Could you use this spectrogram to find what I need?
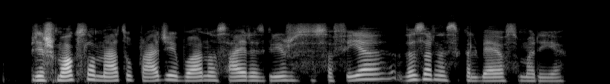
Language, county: Lithuanian, Telšiai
